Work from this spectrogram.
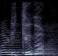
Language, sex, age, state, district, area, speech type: Malayalam, female, 18-30, Kerala, Palakkad, urban, read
